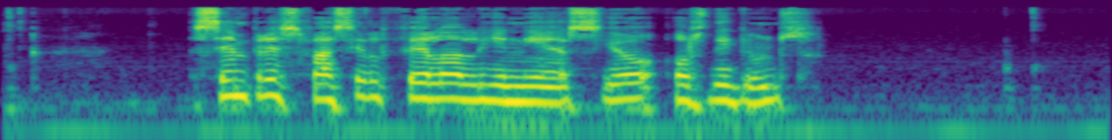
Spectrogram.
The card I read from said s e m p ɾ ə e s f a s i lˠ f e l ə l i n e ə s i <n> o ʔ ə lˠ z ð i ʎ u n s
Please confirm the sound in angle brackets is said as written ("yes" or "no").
no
